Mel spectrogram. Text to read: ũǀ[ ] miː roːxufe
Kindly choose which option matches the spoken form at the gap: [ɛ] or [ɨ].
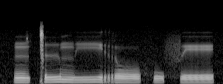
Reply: ɨ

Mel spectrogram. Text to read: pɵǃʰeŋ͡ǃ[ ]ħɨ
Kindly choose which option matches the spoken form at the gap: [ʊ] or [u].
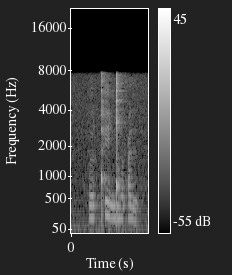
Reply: u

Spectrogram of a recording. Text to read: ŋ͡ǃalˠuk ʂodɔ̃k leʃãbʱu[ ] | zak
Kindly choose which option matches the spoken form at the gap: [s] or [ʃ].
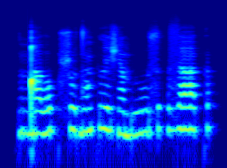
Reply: s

